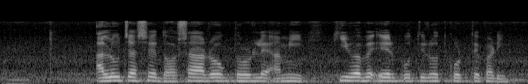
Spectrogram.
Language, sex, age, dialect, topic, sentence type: Bengali, male, 18-24, Rajbangshi, agriculture, question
